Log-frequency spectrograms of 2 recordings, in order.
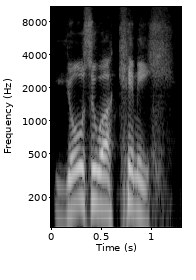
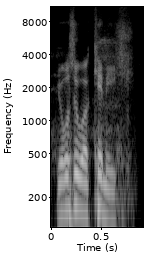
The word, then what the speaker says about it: Joshua Kimmich: And again, his first name is a slightly unusual pronunciation. Even to Germans, they don't necessarily expect it would be pronounced this way. But it is Joshua Kimmich. Joshua Kimmich.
